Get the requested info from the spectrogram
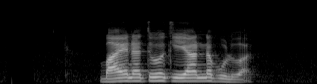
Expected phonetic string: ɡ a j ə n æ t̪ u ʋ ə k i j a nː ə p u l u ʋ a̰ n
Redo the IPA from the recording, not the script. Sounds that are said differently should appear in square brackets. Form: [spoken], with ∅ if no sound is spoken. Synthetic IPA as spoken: [b] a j ə n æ t̪ u ʋ ə k i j a nː ə p u l u ʋ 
